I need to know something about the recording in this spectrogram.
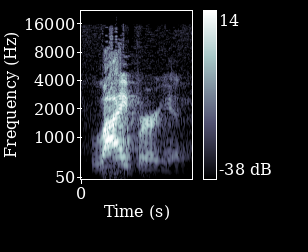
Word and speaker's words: librarian: I'm sorry librarian librarian if it's library if you referring to the word library so the stress is in the first syllable but for a person who manages the library is a librarian is that light it's not librarian its librarians for the stress is in the second syllable the Burke librarian okay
